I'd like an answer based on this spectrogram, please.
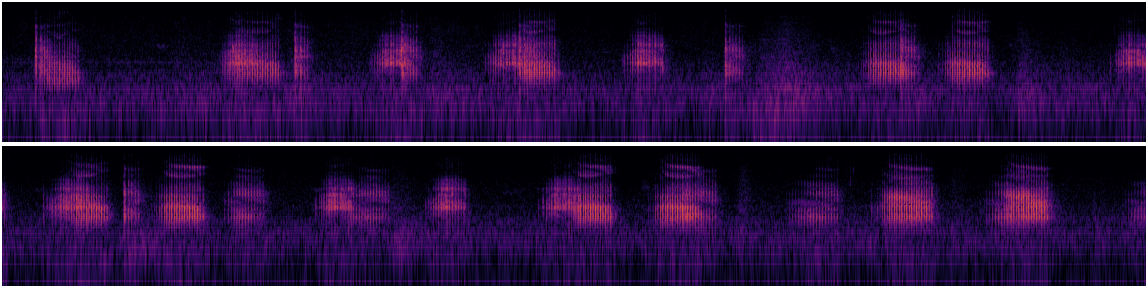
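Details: Frogs croaking at a pond in spring, Japan: short harsh broadband croaks, many overlapping callers, repeated roughly every second with uneven spacing, some in quick pairs, over a quiet background.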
